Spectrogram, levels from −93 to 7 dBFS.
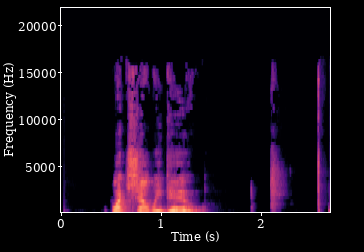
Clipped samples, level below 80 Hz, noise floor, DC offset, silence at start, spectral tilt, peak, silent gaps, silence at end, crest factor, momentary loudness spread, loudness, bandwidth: under 0.1%; -64 dBFS; -61 dBFS; under 0.1%; 0.5 s; -4.5 dB/octave; 0 dBFS; none; 0.55 s; 20 dB; 18 LU; -18 LUFS; 16.5 kHz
